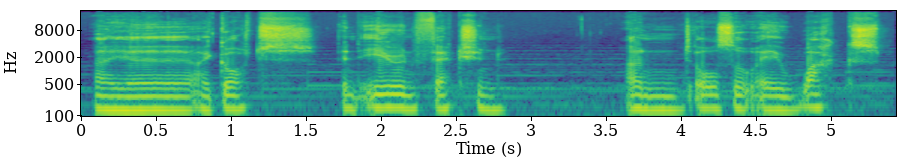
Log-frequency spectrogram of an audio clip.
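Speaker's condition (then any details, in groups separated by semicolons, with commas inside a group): No condition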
